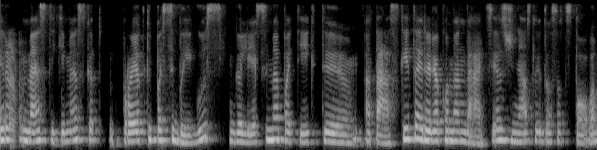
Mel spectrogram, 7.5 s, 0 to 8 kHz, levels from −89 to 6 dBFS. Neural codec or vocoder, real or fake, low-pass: none; real; 7.2 kHz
